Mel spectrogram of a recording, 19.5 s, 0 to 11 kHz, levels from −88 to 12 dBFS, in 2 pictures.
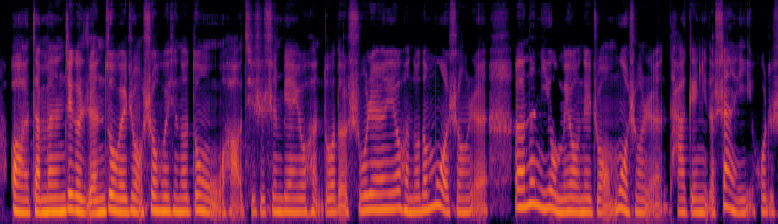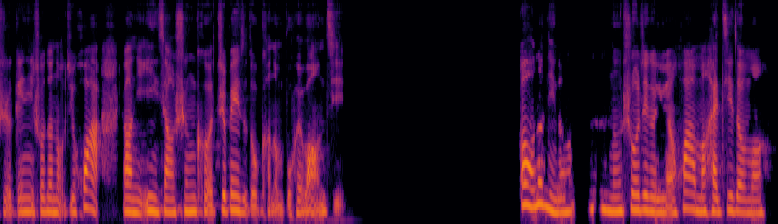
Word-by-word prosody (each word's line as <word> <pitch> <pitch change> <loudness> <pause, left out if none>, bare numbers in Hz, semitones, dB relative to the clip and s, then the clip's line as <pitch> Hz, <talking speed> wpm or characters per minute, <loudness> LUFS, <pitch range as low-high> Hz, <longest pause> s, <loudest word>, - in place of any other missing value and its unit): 呃， 195 -4 +5
咱 195 +1 +4
们 200 +1 +6
这 230 - +5
个 215 -2 +5
人 185 +1 +3
作 220 +1 +4
为 195 -1 +4
这 205 - +1
种 195 -1 +1
社 215 +2 +1
会 210 0 +3
性 205 0 +1
的 200 0 +2
动 205 0 0
物 - - -5
哈， - - -5
其 195 - -10
实 190 - -5
身 200 0 -2
边 200 0 0
有 195 - -1
很 200 0 -4
多 195 +1 -2
的 - - -2
熟 210 +2 -3
人， 230 +1 +2
也 - - 0
有 250 - 0
很 215 -4 +1
多 200 +1 0
的 220 - +1
陌 265 -3 +1
生 195 -1 -3
人。 210 - -6 0.3
呃， 265 0 +3
那 310 +3 +2
你 275 -5 +1
有 245 -2 +1
没 195 -1 +1
有 200 -1 +1
那 195 0 +1
种 185 0 -4
陌 235 -1 0
生 195 -1 -4
人， 250 - -7
他 195 -5 -5
给 190 0 -4
你 190 0 -1
的 - - -5
善 225 -1 -2
意， 190 +7 -6
或 200 -1 -6
者 200 0 -7
是 - - -7
给 195 0 -5
你 200 -1 -1
说 200 +2 -4
的 195 0 0
某 185 - -2
句 - - -6
话， 255 +4 +1 0.3
让 200 -1 +3
你 175 - -2
印 205 +1 +2
象 190 -1 0
深 205 -1 +1
刻、 205 0 -2
这 220 - -1
辈 220 0 +2
子 195 - -4
都 90 - -3
可 - - -9
能 - - -6
不 - - -8
会 - - -5
忘 - - 0
记？ - - -10 2.2
哦， 300 -1 +6
那 315 - +5
你 250 -8 +2
能 190 0 0 0.3
你 235 - -5 0.2
你 210 - +2
能 205 0 +2
说 225 +2 0
这 220 0 +1
个 205 -1 +1
原 195 -1 0
话 235 +4 +1
吗？ 200 -1 +2
还 200 0 +1
记 210 +3 -3
得 200 -2 -1
吗？ 185 0 -4
200 Hz, 295 characters per minute, -23 LUFS, 195-220 Hz, 2.2 s, 们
